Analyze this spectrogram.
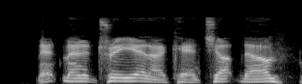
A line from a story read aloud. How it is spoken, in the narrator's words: Garrod growled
